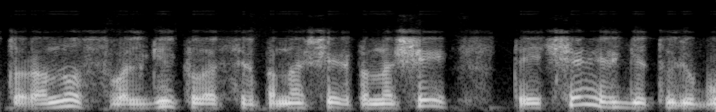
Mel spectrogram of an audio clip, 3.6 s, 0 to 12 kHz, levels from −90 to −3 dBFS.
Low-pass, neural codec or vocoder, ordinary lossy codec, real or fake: 10.8 kHz; none; MP3, 96 kbps; real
